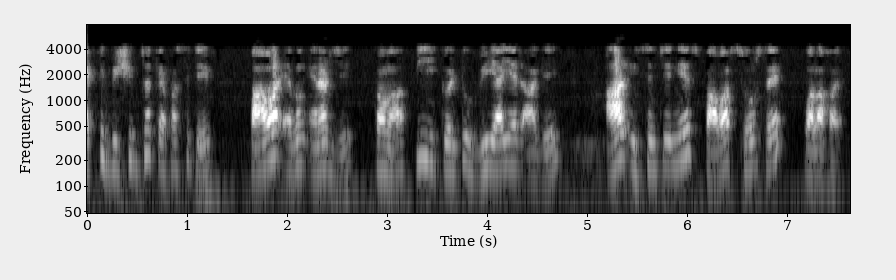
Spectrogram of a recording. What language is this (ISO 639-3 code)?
ben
